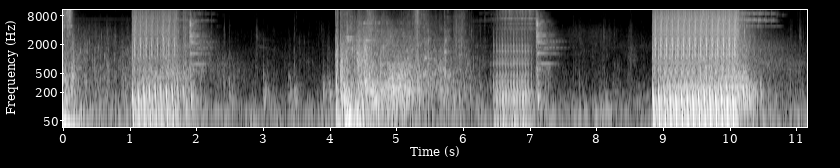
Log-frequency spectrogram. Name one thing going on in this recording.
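A submachine gun fires rapid bursts at close range.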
